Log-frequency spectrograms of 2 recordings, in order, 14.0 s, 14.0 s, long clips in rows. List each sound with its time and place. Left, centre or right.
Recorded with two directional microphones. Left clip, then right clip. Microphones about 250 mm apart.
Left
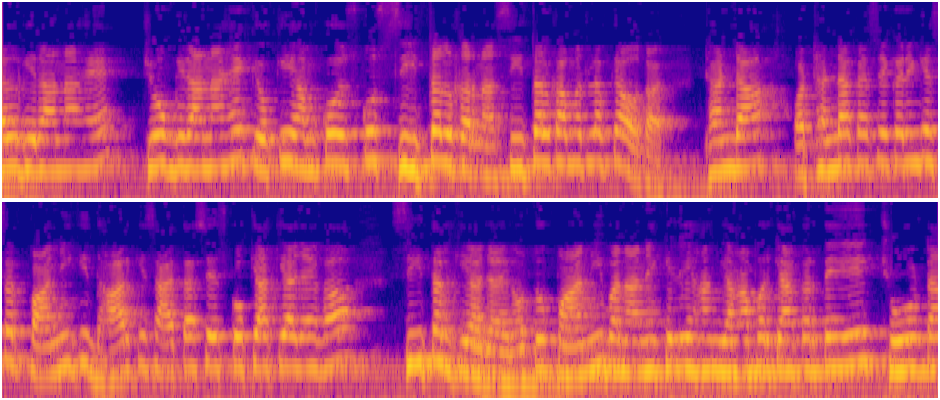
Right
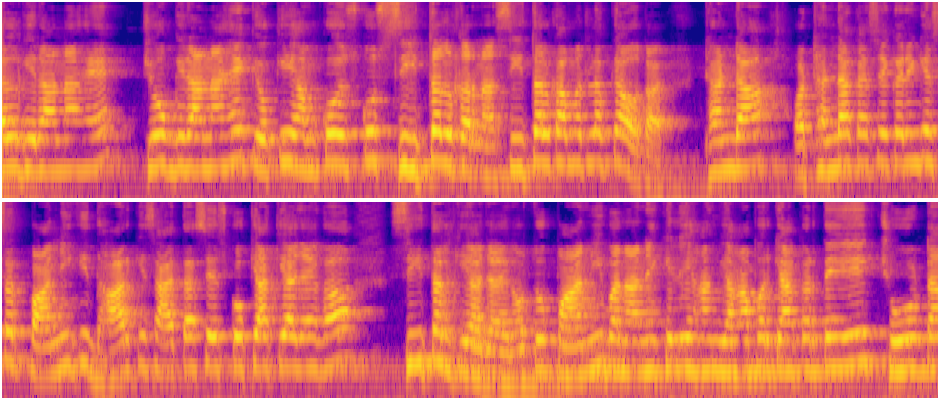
0.0 s speech: centre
